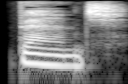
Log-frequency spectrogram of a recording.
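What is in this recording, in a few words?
"bench", English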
